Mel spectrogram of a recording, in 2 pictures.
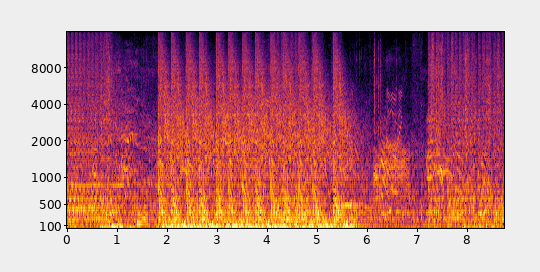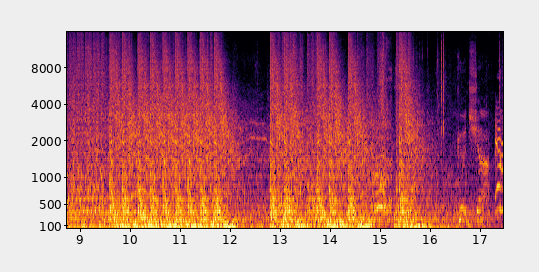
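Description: Dense, sustained gunfire from Left 4 Dead crackles almost without pause, with rapid automatic bursts and heavy shots, breaking briefly twice before resuming loud and close, while game voices call out.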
